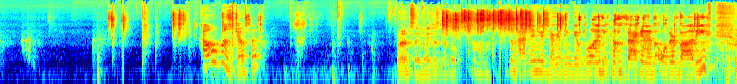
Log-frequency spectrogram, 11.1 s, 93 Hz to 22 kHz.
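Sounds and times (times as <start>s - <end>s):
dice shuffling in hand: 1.5s - 5.5s, 6.4s - 10.0s
speech: 3.0s - 4.6s, 6.0s - 11.0s
laughter: 8.8s - 11.0s.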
